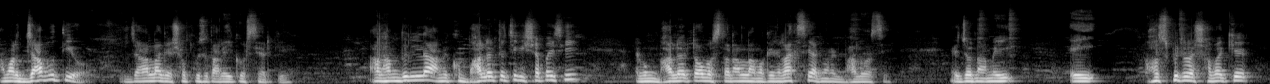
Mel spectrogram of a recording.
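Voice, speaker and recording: A man's fairly high voice carries ordinary pitch variation in an ordinary speaking voice. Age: 30s. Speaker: patient. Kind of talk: testimony.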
